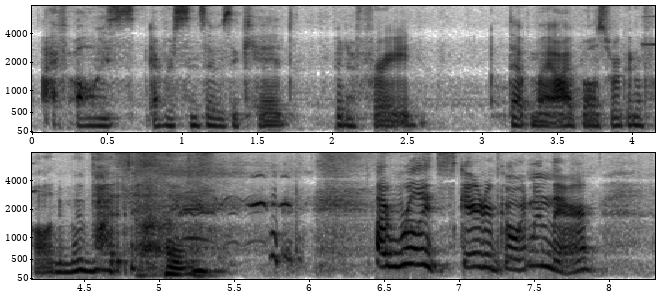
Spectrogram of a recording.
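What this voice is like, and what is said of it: Low voice. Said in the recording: “in a low voice”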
